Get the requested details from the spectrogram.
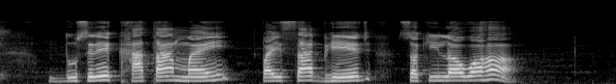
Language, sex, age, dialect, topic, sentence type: Magahi, male, 31-35, Northeastern/Surjapuri, banking, question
